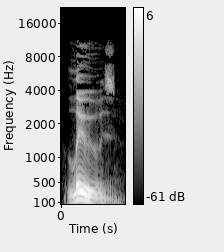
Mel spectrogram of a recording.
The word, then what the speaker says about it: lose: So when we pronounce the word lose, we're making sure that the S sounds like a Z. We're giving it voice.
